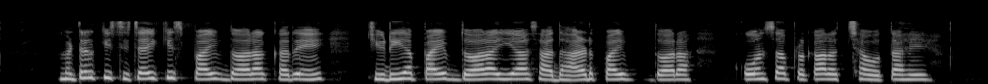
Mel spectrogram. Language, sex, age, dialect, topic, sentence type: Hindi, female, 18-24, Awadhi Bundeli, agriculture, question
